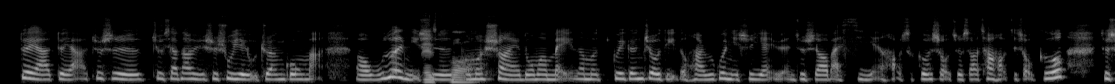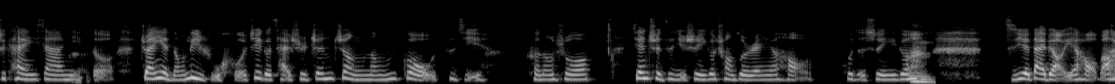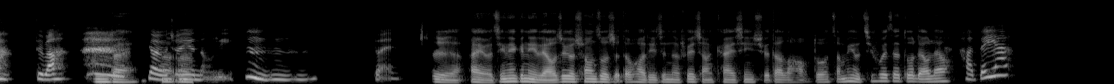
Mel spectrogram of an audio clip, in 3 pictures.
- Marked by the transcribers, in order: other background noise; lip smack; chuckle; laughing while speaking: "吧"; chuckle; joyful: "好的呀"
- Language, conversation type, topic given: Chinese, podcast, 你第一次什么时候觉得自己是创作者？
